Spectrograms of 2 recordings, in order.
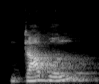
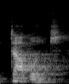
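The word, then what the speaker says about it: double: ডাবল, ডাবলড, ডাবলড। মানে এটাকে অনেক সময় ভুল করে আমরা ডবল বলি, হ্যাঁ? ডবলটা হচ্ছে বাংলা, মানে বাংলা ওয়ার্ড উচ্চারণ মতো হয়ে গেছে, সেটাকে ডাবল বলবো, হ্যাঁ? সঠিক উচ্চারণ হচ্ছে ডাবল।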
